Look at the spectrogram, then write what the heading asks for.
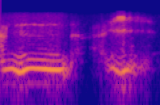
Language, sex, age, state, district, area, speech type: Bengali, male, 60+, West Bengal, Dakshin Dinajpur, rural, conversation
